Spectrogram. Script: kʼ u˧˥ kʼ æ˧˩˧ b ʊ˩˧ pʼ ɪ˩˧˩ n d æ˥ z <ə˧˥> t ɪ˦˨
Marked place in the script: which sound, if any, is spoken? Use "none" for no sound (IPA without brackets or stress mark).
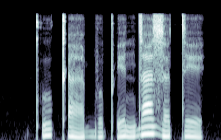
ə˩˧˩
